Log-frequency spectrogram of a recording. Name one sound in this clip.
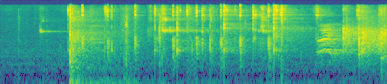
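Paddles hit a ping-pong ball back and forth in a fast rally.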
